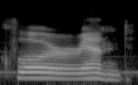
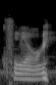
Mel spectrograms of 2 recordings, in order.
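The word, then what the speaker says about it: Clorinde: Chlorine equals chlorand. Chlorand. Oh, so it's more like a a a sound instead of a I. See, I was like chlorin. I was thinking it like chlorine.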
